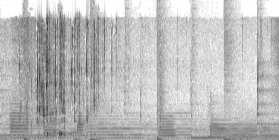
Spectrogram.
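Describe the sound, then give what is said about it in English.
Rum poured into a glass: a few liquid glugs and drips over a steady humming tonal background. “So here we go. Pouring that in.”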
